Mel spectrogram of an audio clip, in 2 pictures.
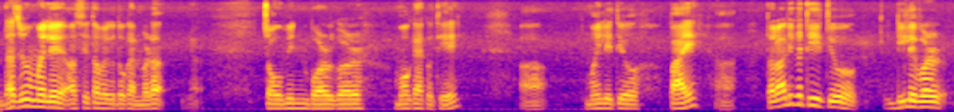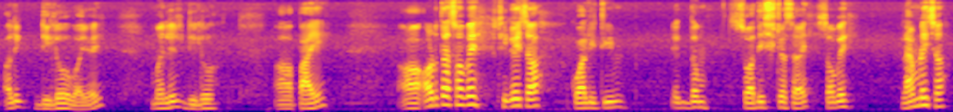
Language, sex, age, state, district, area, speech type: Nepali, male, 18-30, West Bengal, Kalimpong, rural, spontaneous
